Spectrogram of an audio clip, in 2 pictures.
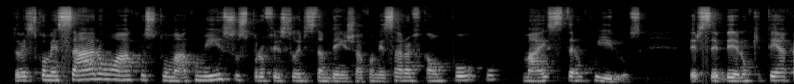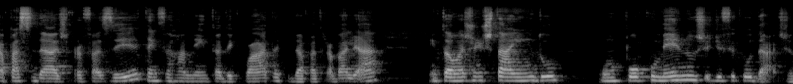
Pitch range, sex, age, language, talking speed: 145-185 Hz, female, 50-69, Portuguese, 165 wpm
